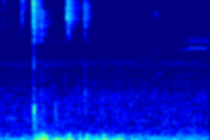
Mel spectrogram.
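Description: A few computer keyboard keystrokes, typing a command into a terminal, the loudest about a third of a second in.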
